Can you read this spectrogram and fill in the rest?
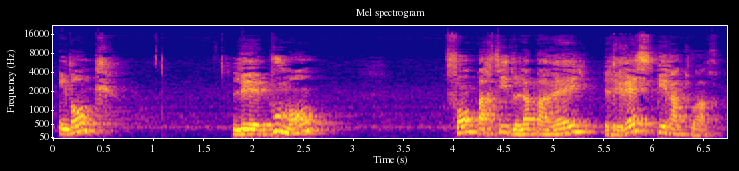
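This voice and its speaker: Slow, patient man teaching in an echoey room. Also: a little high, animated. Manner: slow and patient, repeats key terms, checks understanding. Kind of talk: slow explanatory lecture.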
